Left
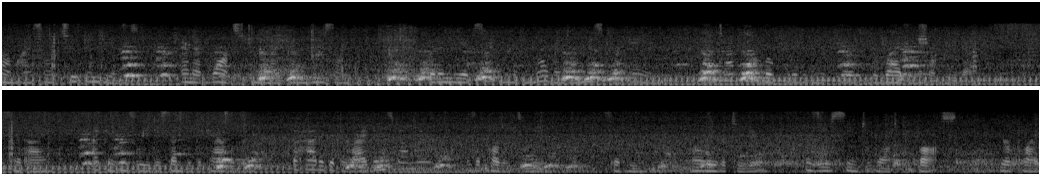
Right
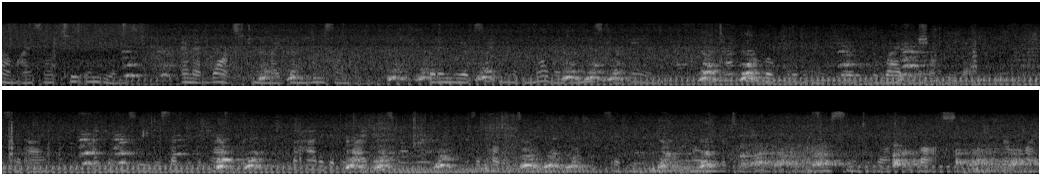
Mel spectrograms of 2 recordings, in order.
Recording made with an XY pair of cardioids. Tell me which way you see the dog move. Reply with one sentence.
In this clip you hear the dog travel towards the right.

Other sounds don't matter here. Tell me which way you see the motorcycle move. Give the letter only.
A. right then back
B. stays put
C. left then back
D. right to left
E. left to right
E.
